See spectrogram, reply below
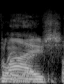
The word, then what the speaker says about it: Blige: Blige.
